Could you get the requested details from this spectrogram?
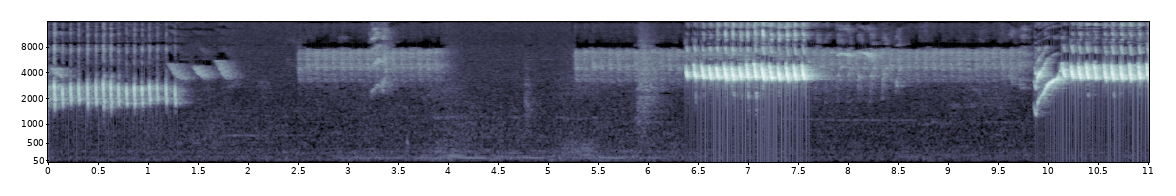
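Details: Ashy drongo, a champion singer, in vigorous 'nembak rapat' delivery: a fast pulsed trill, a few short high notes, a quiet gap, then a loud rapid rattle and a rising whistle into another dense trill.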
